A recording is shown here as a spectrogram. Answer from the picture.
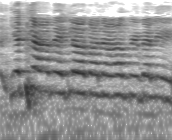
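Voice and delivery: playful UK-tinged patois; Irish-tinged patois. Shown as a demonstration. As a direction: overdo a Jamaican accent that slips into Irish. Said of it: "It's, like, Irish".

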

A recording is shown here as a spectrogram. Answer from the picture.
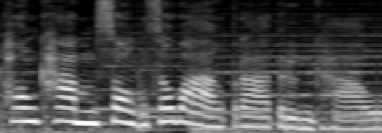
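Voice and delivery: plain reading voice

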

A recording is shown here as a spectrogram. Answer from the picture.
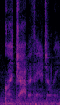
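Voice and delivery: soft whisper of praise. Real, not acted. Mother whispering praise to her calming daughter. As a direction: whisper it gently so the moment stays calm.

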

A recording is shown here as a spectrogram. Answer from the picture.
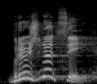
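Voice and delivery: fake Russian again. Same faked Russian answer.

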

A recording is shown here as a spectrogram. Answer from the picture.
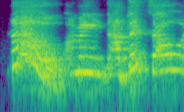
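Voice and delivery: startled answer. Retold or imitated. Just revived, answering the paramedics in a high startled shout. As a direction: fire it back high and rattled.

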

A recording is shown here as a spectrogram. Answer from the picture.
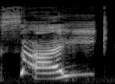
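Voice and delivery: very high squeaky sing-song psych; kid's teasing taunt, high; playground taunt. Retold or imitated. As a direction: squeal it like a mocking kid. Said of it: "He'd be like".

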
